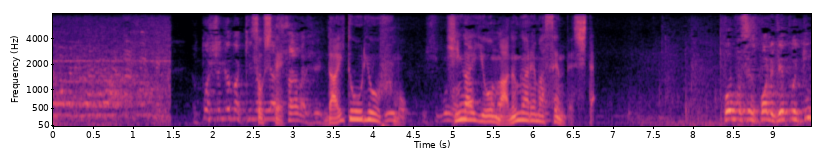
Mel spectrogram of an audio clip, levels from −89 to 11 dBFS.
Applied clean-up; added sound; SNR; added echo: none; none; none; none.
